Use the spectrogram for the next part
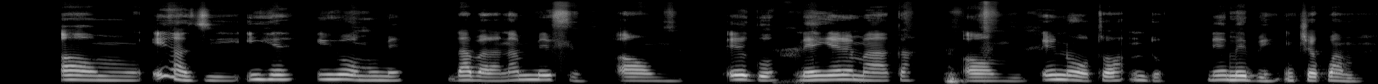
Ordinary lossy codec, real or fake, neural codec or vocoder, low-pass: none; fake; autoencoder, 48 kHz, 128 numbers a frame, DAC-VAE, trained on Japanese speech; none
